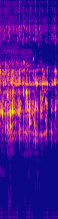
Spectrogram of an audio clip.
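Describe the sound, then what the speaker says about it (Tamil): Raw parboiled rice is swished and rinsed in water by hand, giving soft, continuous splashing and trickling close by with small irregular surges, no voices. "தண்ணி தெளிவாகிற வரைக்கும் நல்லா களைஞ்சி எடுக்கணும்"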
